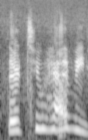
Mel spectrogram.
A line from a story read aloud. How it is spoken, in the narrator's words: she sighed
